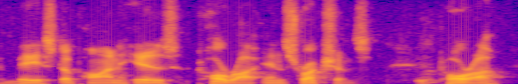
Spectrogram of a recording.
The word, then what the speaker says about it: Torah: Torah derives the O sound from the Hebrew Wa.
